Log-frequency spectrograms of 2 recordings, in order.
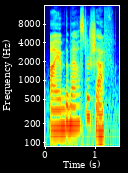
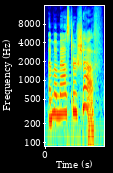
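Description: First: Lightly voiced proud boast in her own style; her own twist. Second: Higher, lightly voiced proud little boy; imitating the son. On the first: Mother retelling son's boast with her own twist. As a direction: say it your way, a proud little flourish. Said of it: "I have a special twist on how I say it". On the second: Son proudly telling mom he cooked, higher childlike boast. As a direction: pitch up and boast like the kid. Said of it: "It's not exactly how he said it".

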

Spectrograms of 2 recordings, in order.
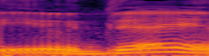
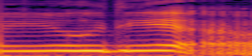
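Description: First: Raised, questioning echo; imitated disbelief. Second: Very high, louder single-word reveal; retold blurted confession. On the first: Father hearing who the bride is, imitated disbelief. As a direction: throw the word back as a rising question. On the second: Son confessing to father about his bride, high blurt. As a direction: blurt it out high, as the dreaded answer.

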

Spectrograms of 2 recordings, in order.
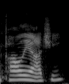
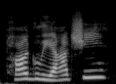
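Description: First: "Pagliacci" with no hard G; silent G pronunciation. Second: "Pagliacci" with a sounded hard G; hard G pronunciation. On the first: Repeating the corrected clown name, "Pagliacci" with G silent. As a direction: say "Pagliacci" as pah-lee-AH-chee. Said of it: "it was pronounced Pagliacci". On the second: Naming the opera clown, "Pagliacci" with the G pronounced. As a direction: say "Pagliacci" as pag-lee-AH-chee. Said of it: "It's got a G in it though". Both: Real, not acted.

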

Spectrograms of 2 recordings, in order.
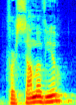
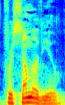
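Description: First: Higher, rising repeat of for some of you; emphatic repeat. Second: Said in the usual way. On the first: Real, not acted. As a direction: lift of up on the repeat to press the point.

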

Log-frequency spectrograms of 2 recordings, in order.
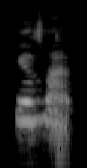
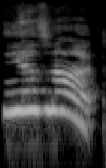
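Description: First: Soft repeated aside; quiet. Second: High playful voice; high mock voice. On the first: Acted. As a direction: drop it to a murmur. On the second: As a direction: squeak it out.

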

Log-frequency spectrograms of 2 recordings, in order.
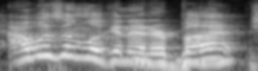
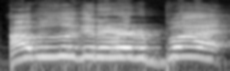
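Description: First: Wasn't pushed with a rising correction; stress on wasn't. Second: High blurted admission; mock confession. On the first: Retold or imitated. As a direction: hit wasn't to deny it. Correcting the confession. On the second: Confessing a sin mockingly.

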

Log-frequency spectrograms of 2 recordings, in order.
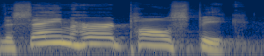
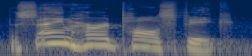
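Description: First: "same" drawn out slow and high; slow emphatic reading. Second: "same" slow and falling, less lift; re-read it calmly, lingering on "same". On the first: Preacher repeating the verse to his church, slow and stressed. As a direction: lean hard on "same", slowly. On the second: Preacher re-reading the verse, slower and calmer. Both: Shown as a demonstration.

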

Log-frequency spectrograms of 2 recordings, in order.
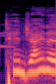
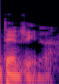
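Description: First: "Tangina" with JAI as in "vagina"; playful mispronunciation. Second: "Tangina" with JEE in the middle; correct name pronunciation. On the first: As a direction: say "Tangina" with a long eye in the middle. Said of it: "so much funner to say". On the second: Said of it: "funner to say than Tangina". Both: Shown as a demonstration.

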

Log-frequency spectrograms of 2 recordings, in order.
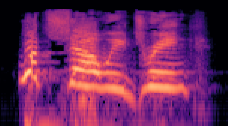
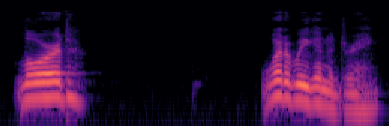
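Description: First: Loud, high, slow mock whine; whiny complaint. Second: Trusting request. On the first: Preacher mimics Israelites grumbling for water, mock whiny complaint. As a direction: wail it like a child mid-tantrum. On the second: Acted. Preacher shows the other way of asking the Lord, humble trust. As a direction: ask quietly, trusting the answer will come. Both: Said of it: "there's two ways of saying".

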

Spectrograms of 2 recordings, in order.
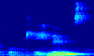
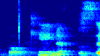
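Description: First: "volcanoes?" asked with a rising, doubtful tune; "volcanoes?" rising as if checking the word; unsure question. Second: "Volcanoes." settled with a falling tune; "Volcanoes." stated firmly, ending down; confident statement. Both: Shown as a demonstration.

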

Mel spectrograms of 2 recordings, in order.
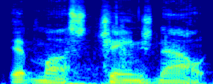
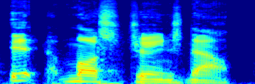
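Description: First: Soft, low restating of the rule; quietly repeating the first belief; quiet restatement. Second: Slow, weighty delivery of the rule; slow emphatic mantra. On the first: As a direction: say it softly, like a correction. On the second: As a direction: hammer each word slowly as a motto. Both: Shown as a demonstration. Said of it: "the first one was".

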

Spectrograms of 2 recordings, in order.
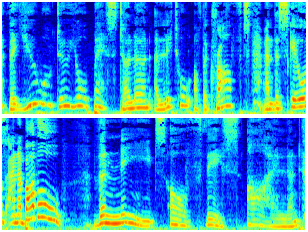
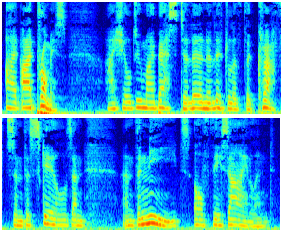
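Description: First: Emphatic aunt exacting a promise, slowing at the end; stern raucous auntie. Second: Put-on earnest young Pignut. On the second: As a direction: repeat the vow earnestly, a little hesitant.

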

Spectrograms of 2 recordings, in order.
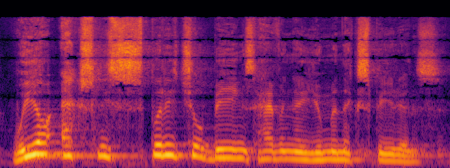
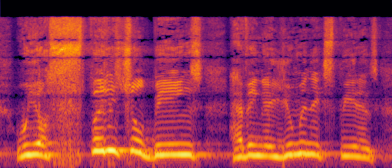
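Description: First: Deliberate, settled teaching tone; measured statement. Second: Raised, louder preacher's proclamation; fired-up, insistent declaration; emphatic repeat. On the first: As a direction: state it calmly, letting it land. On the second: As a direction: drive each phrase home with force. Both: Shown as a demonstration. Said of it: "Let me say that again".

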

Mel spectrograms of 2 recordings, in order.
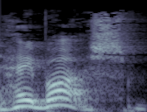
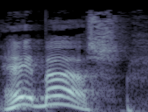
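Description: First: Said in the usual way. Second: "Hey, boss" in a high, bright American accent, higher than his own voice. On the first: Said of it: "like an American accent". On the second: Shown as a demonstration. Digger calling out to his boss, in an American accent. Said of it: "like an American accent that comes out".

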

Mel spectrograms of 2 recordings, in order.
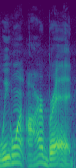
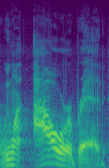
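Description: First: Said in the usual way. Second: "our" drawn out long and leaned on; slow down and hit the word "our"; stress on OUR. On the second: Retold or imitated. Preacher voicing the crowd's demand to Jesus, stress on "our". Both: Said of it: "Emphasis on our".

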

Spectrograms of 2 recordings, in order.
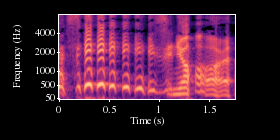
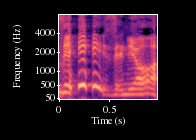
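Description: First: Put-on very high, loud cackling Puerto Rican accent. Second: Put-on cackling Puerto Rican accent, high and loud. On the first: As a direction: shriek it through laughter, thick Puerto Rican accent. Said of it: "what Connor thinks Puerto Rican women sound like when they cackle". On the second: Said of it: "Midge cackled in a thick Puerto Rican accent".

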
